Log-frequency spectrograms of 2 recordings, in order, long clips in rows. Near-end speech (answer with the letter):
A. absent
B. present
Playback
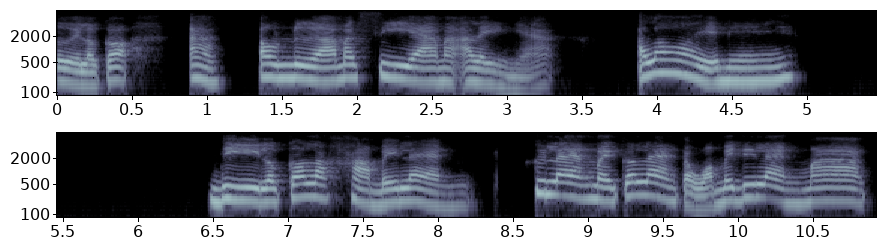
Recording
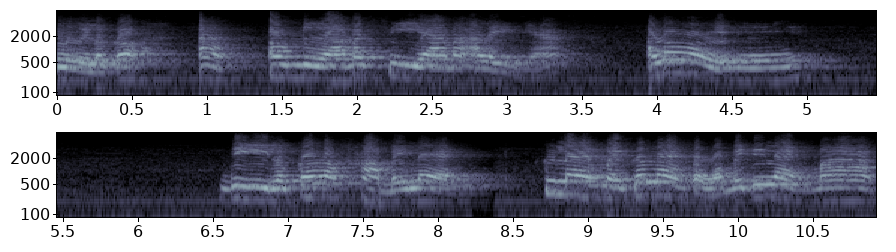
A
